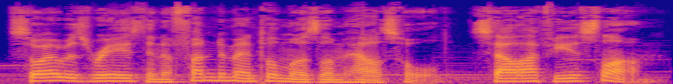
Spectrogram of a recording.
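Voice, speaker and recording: A male narrator reads a first-person online story at a rapid pace. His pitch sits in an ordinary middle range, and faint background music runs beneath his voice. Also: lively intonation. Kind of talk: reading a reddit story aloud.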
